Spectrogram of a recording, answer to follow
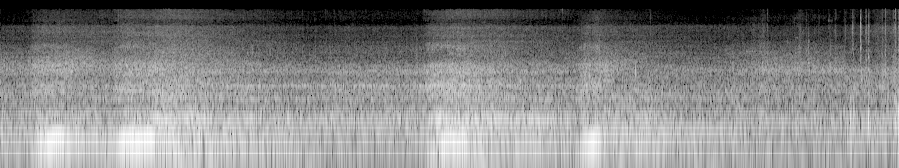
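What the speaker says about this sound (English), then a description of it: "I've tried revving the engine." A Sterling truck's engine revs in a few separate surges over a steady idle, loud and close, with no talking.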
